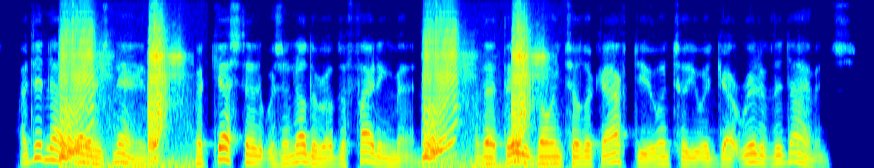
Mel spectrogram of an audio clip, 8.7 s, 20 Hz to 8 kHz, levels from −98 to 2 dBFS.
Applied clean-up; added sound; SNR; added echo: none; Fart; -2 dB; none.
